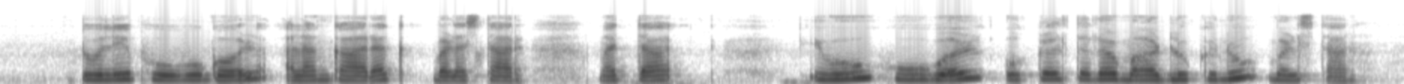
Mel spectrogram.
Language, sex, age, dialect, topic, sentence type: Kannada, female, 18-24, Northeastern, agriculture, statement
